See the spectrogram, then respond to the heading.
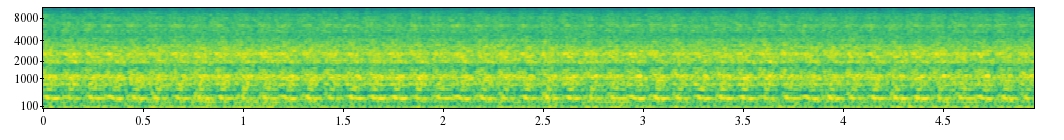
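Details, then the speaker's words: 2005 Ford 6.0L diesel (F-250/F-350) that died while driving: starter cranks steadily with no attempt to fire, IPR maxed, ICP desired 1500 psi but only about 103 psi while cranking; failed high-pressure oil pump suspected. "that tells me my pump is probably died"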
